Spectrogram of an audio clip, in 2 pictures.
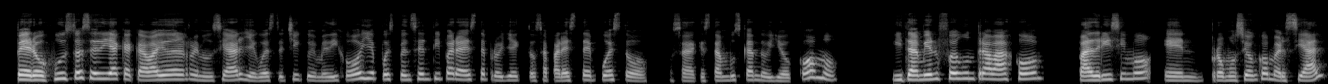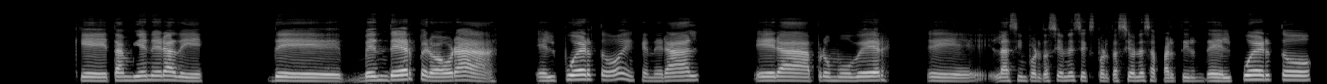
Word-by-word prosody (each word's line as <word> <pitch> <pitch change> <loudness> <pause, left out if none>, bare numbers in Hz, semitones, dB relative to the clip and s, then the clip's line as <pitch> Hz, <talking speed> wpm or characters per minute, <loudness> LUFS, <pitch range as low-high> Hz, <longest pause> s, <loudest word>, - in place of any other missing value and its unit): Pero 210 -2 +8
justo 265 +5 0
ese 285 -2 +2
día 260 0 +5
que 245 - 0
acababa 200 -2 +3
yo 220 +1 +4
de 225 0 +2
renunciar 200 -1 -1
llegó 175 -5 -3
este 180 0 -7
chico 220 +1 -8
y 185 - -6
me 170 0 -7
dijo: 190 +4 -5
"Oye, 270 +3 +1
pues 235 -3 -3
pensé 215 +2 -4
en 240 - -7
ti 265 - -8
para 245 -4 +2
este 225 +2 -5
proyecto, 190 -3 -6
o - - -15
sea, 185 +1 -7
para 175 -1 -1
este 185 +3 -4
puesto, 195 -6 -5 0.2
o - - -24
sea 160 -1 -4
que 170 - -11
están 180 +2 -4
buscando", 200 -2 -4
y 165 - -7
yo, 160 -2 -4
¿cómo? 275 -6 0 0.5
Y 215 +1 -3
también 225 +3 +6
fue 265 +2 +5
un 265 0 -2
trabajo 250 +2 +3 0.3
padrísimo 230 +8 +3
en 180 -3 -3
promoción 185 +3 -1
comercial, 200 - 0 0.8
que 170 -1 0
también 185 +2 0
era 200 -1 +3
de 165 -3 -2 0.6
de 165 -4 +1
vender 200 +5 +3
pero 200 -6 +1
ahora 180 -1 +3 0.4
el 175 +1 -3
puerto 220 +1 +2
en 230 -7 -5
general 180 +4 -1 0.5
era 180 -1 +2
promover, 180 +1 0 0.4
eh, 160 -3 -4
las 170 0 -3
importaciones 175 +2 -6
y - - -2
exportaciones 170 +2 -5
a 180 - -4
partir 155 +1 -7
del 160 0 -1
puerto, 215 -2 +2
190 Hz, 155 wpm, -22 LUFS, 175-220 Hz, 0.8 s, Pero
